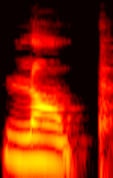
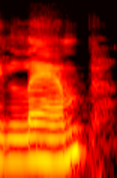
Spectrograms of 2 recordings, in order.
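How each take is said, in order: First: Lampe with an open nasal an, no clear M; French nasal. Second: Lamp with the English A and M; English word. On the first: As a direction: drop jaw into lampe. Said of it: "but we say lampe". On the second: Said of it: "in English you say lamp". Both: Shown as a demonstration.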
